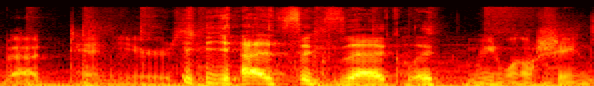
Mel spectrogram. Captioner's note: laughs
